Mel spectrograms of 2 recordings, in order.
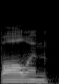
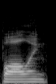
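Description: First: The ending is said without the g sound. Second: The ending is said with a full g sound. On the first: It sounds like street slang. The speaker calls it wrong. "not balling" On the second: It avoids sounding like street slang. The speaker calls it right. "I put balling"

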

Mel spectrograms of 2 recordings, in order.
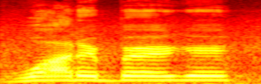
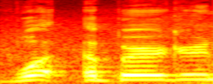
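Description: First: The first part sounds like the word 'water'. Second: The first part sounds like the word 'what'. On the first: The speaker calls it wrong. "not Whataburger" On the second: The speaker calls it right. "It's Whataburger"

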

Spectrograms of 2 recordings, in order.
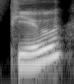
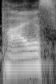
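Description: First: The name is said with one syllable. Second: The name is said with two syllables. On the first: The speaker calls it right. "but it's Pew" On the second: The speaker calls it wrong. "I was saying Pius forever, which is more fun"

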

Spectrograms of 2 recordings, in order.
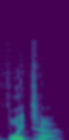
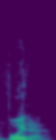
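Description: First: The middle consonant is a clear T sound. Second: The middle consonant sounds like a D. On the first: The speaker calls it wrong. "if you read my last name, it says Voita" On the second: The speaker calls it right. "you actually say it's Voita. It's like Utah. It sounds like it's a D"

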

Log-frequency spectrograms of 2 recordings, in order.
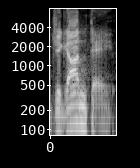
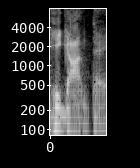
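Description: First: The word has English-style pronunciation. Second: The word has Spanish-style pronunciation.

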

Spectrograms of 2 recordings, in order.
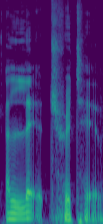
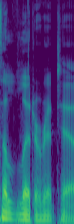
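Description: First: It is said in a British accent. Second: It is said in an American accent.

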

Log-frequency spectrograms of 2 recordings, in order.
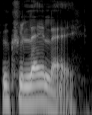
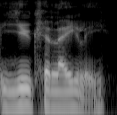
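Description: First: The word is said with a Hawaiian pronunciation. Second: The word is said with an English pronunciation. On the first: The speaker calls it right. "that's how they say it in Hawaii" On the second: The speaker calls it wrong. "Not ukulele"

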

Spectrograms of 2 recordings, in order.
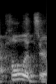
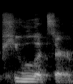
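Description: First: The first syllable sounds like the word 'pull'. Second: The first syllable does not sound like 'pull'. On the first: The speaker calls it right. "like you're pulling it toward yourself" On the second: The speaker calls it wrong. "You have no idea how much I hear Pulitzer from people"

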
